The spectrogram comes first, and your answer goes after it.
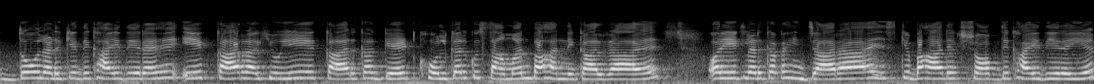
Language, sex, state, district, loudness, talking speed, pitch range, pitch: Hindi, female, Uttar Pradesh, Gorakhpur, -12 LUFS, 205 wpm, 260-285 Hz, 270 Hz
